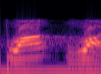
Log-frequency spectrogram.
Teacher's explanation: صاد ضاد طا طا جیسے طا کو ادا کرتے ہوئے یا وا کو ادا کرتے ہوئے اس کو موٹا کرتے ہوئے ہونٹوں کو جب گول کرتے ہیں تو طوا اور غوا یعنی اس میں ایک حرف کا اضافہ ہو جاتا ہے واو کا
